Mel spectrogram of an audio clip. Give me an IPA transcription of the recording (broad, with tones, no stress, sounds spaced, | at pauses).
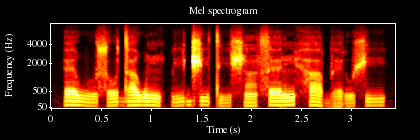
ɛ˧ w u˨ s o˨˦ d a˦ w ĩ˦˨ k͡p i˨˦ d͡ʒ i˦˨ t i˨ ʃ ã˧ s ɛ˦ ɾ ĩ˦ h a˦˨ b ɛ˨ ɾ u˧ ʃ i˦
